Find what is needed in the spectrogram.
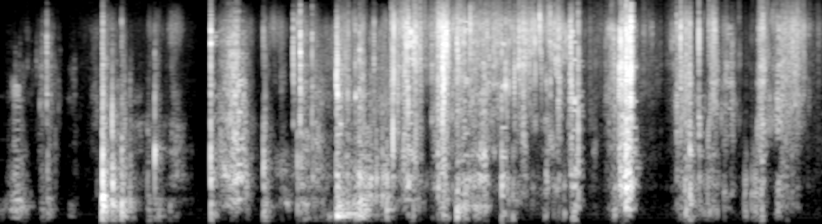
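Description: Packaging being torn open and crinkled as sealed trading-card boxes are unwrapped: a sharp rip just under a second in, a dense run of tearing and crinkling through the middle, and another rip near the end.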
